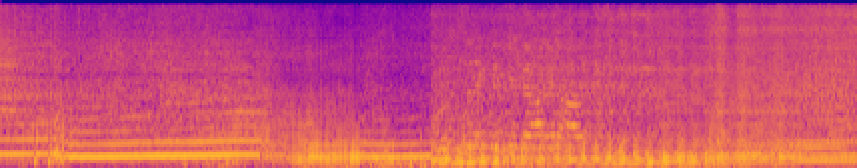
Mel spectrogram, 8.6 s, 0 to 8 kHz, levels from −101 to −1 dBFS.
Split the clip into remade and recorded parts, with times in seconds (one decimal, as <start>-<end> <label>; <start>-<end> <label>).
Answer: 0.0-2.6 recorded; 2.6-3.6 remade; 3.6-6.6 recorded; 6.6-8.0 remade; 8.0-8.6 recorded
